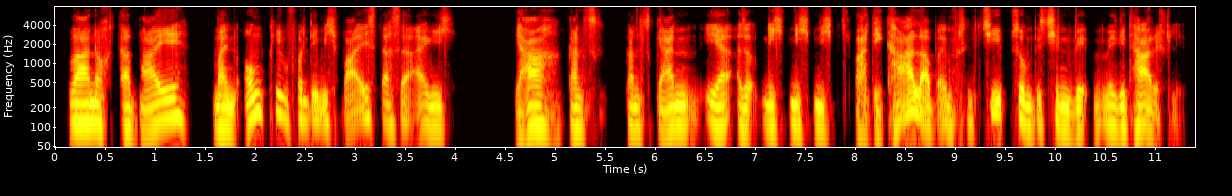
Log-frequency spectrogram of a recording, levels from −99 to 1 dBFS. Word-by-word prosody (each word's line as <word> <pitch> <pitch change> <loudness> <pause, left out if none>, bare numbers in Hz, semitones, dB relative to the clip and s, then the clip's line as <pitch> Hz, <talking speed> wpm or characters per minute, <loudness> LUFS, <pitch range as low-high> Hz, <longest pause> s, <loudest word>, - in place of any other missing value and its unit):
War 120 0 +7
noch 115 -3 +1
dabei, 110 +7 +2 0.2
mein 105 -1 +3
Onkel, 155 +3 +1
von 130 0 -4
dem 65 - -1
ich - - -4
weiß, 140 - -1
dass 110 -4 -5
er - - -3
eigentlich 105 -1 -2 0.6
ja 110 -1 +2
ganz 100 - -3 0.2
ganz 105 -2 -4
gern 105 +3 +1
eher 110 -2 +1
also, 100 -1 +1
nicht 110 0 -2
nicht 110 -3 0
nicht 105 -3 -1 0.2
radikal, - - +3
aber - - +1
im - - -2
Prinzip 85 -1 -3
so 130 - +3
'n 105 - +2
bisschen 105 -2 0
ve 95 - 0
vegetarisch 110 +1 0
lebt. - - -18
105 Hz, 165 wpm, -28 LUFS, 100-120 Hz, 0.6 s, War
